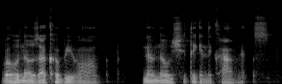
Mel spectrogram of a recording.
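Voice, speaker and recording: A man's voice: deep voice, monotone, fast talker. A man giving casual commentary in a rambling, musing way, often qualifying what he says. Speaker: host reacting to quiz questions. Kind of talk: casual commentary on history trivia.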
